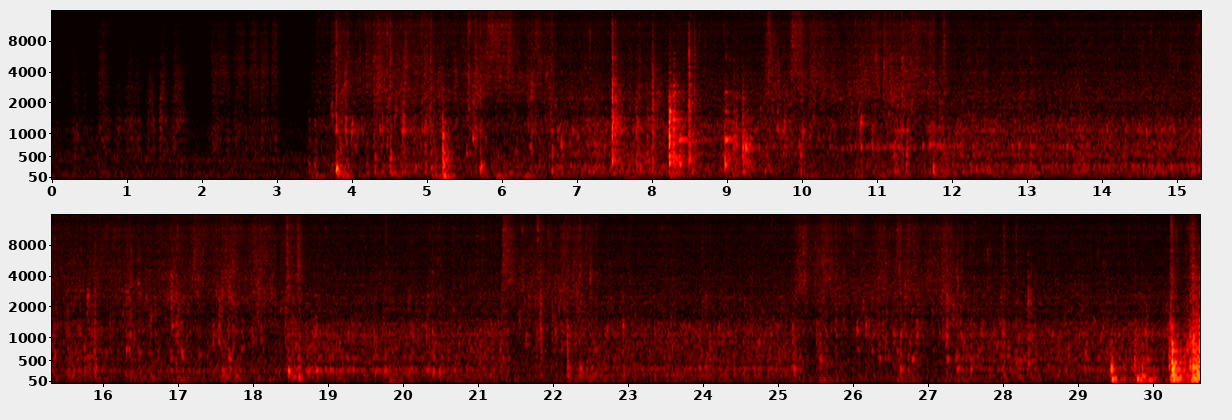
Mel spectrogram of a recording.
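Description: Kitchen sink tap turned on about three and a half seconds in, water running steadily into the sink as dishes are washed by hand. Scattered clinks and knocks of dishes against each other and the sink sound over the water.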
